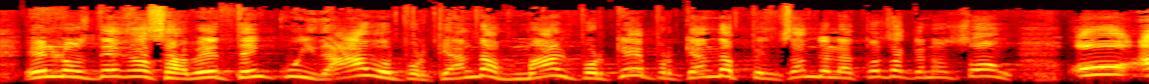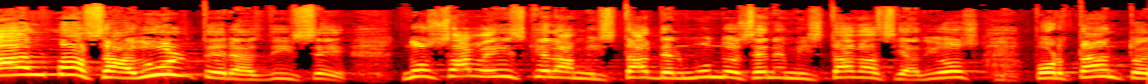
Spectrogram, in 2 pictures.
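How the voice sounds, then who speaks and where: High-voiced preacher man, soft to loud. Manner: dynamic preaching, swings from loud to hushed; asks the congregation questions, acts out voices. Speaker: pastor. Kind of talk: sermon.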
